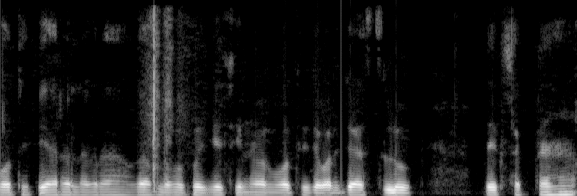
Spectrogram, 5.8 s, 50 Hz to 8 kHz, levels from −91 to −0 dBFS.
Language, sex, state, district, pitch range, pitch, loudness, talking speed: Hindi, male, Bihar, Araria, 105-110 Hz, 105 Hz, -15 LUFS, 165 wpm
